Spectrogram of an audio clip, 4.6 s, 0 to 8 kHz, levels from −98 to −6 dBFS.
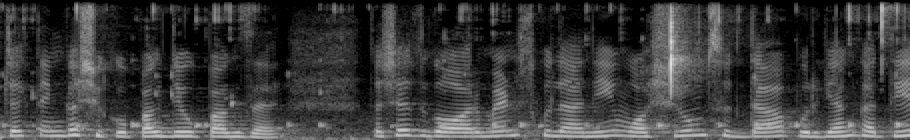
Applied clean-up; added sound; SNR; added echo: none; Trickle, dribble / Splash, splatter; 4 dB; none.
